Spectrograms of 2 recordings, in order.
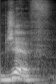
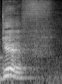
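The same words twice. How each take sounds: First: The word begins with a j sound. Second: The word begins with a hard g sound. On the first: The speaker calls it wrong. "is not said GIF. GIF is peanut butter, J I F" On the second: The speaker calls it right. "a GIF, G I F"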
